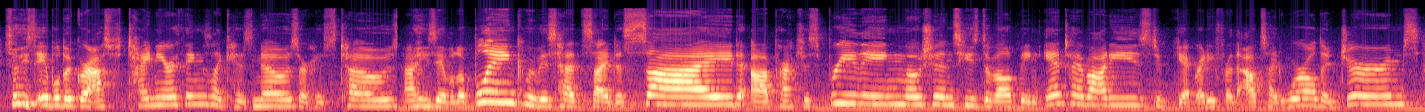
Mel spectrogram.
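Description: A woman in her twenties, a vlogger, gives a casual pregnancy update by a stone fireplace in her living room, chatty and full of fillers and "likes," slightly out of breath. Her voice is fairly high and fairly bright, animated and unhurried with few pauses, over slight background noise.

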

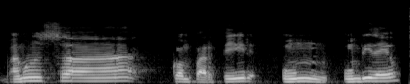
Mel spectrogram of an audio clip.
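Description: A man's voice: on the high side, steady tone, very slow, lo-fi sound. A man with a Costa Rican accent giving an explanatory talk to teachers, often adding tag questions. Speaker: education official giving a talk. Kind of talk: presentation to teachers.

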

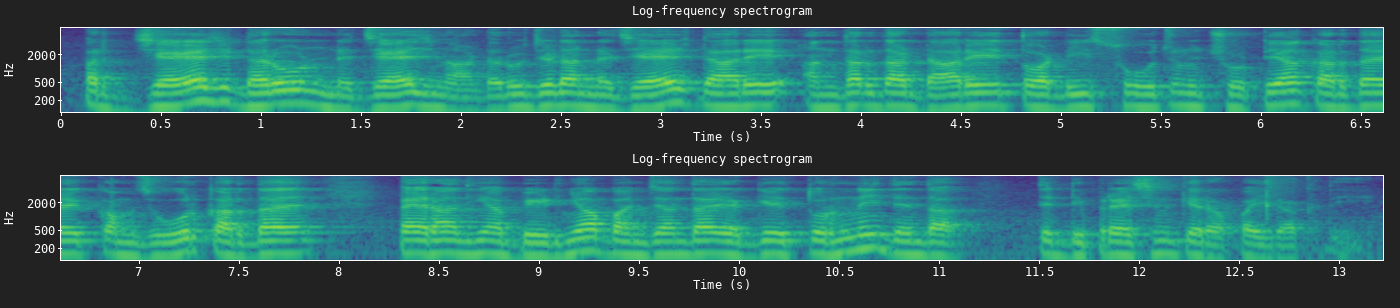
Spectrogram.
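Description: A man's voice: mid-range voice, fairly even intonation, moderate pace, a little mellow, roomy sound. A man giving an earnest motivational talk, repeating his points in a sermon-like way. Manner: earnest, repetitive, sermon-like delivery. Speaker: motivational speaker.

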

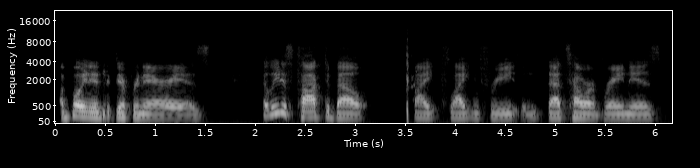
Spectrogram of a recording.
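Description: A man teaching on a video call, casually recounting a classroom lesson and quoting himself with soft asides. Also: medium pitch, moderate pace, no echo, muffled recording. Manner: conversational, quotes himself often with "I go", soft asides.

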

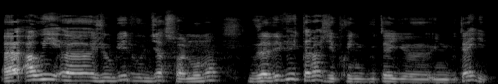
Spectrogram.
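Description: A man with a fairly high voice gives fast, casual commentary while playing a horror video game. As a let's play commentator, he rambles with lots of hesitations and slang. There's faint background noise.

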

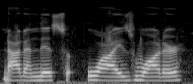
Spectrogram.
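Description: In an amateur game machinima, a woman uses a high-pitched voice for a boastful, taunting old goat villain who has become a giant T-Rex. Her delivery is monotone, slow and smooth, over a rough recording.

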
